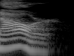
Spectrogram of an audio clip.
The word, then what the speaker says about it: hour: Asimismo, hay una excepción para el uso del artículo indefinido en, que en este caso sería que se usa con palabras que comienzan por H, pero solo cuando ésta no se pronuncia. Como por ejemplo, an hour, una hora, a hospital, un hospital.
